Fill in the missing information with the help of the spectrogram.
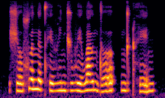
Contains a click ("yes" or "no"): no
